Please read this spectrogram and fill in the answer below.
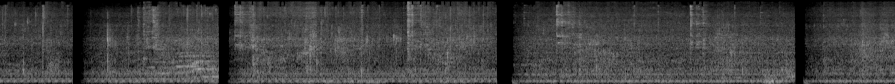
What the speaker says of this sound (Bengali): এবার আমি আলুগুলো তেলের মধ্যে দিয়ে দেব।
